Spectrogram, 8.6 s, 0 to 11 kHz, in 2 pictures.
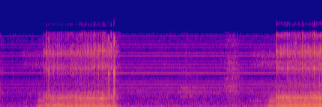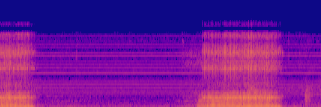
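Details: Woman snoring: loud, low, rattling snores on inhaled breaths, three in about nine seconds with quiet pauses between, about 18 breaths a minute.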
